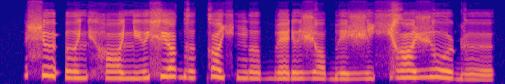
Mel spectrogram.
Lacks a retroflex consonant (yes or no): no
